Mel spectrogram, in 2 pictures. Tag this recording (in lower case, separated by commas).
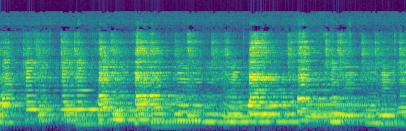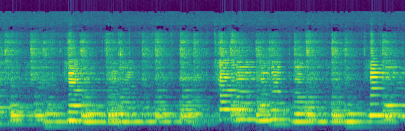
soundtrack music, background music, music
